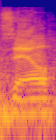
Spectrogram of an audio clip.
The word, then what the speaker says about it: Zale: right at it get let's get the proper pronunciation here yeah it's called Zale so Zale z a l e I like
